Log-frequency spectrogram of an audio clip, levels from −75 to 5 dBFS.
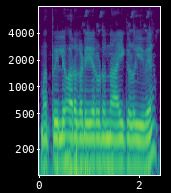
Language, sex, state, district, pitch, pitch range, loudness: Kannada, male, Karnataka, Bidar, 130 Hz, 130-135 Hz, -14 LUFS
